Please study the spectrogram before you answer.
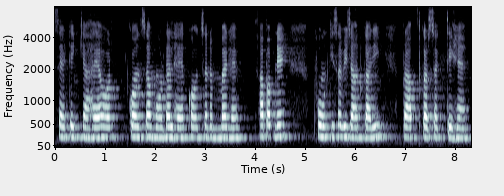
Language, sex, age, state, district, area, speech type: Hindi, female, 18-30, Madhya Pradesh, Gwalior, urban, spontaneous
